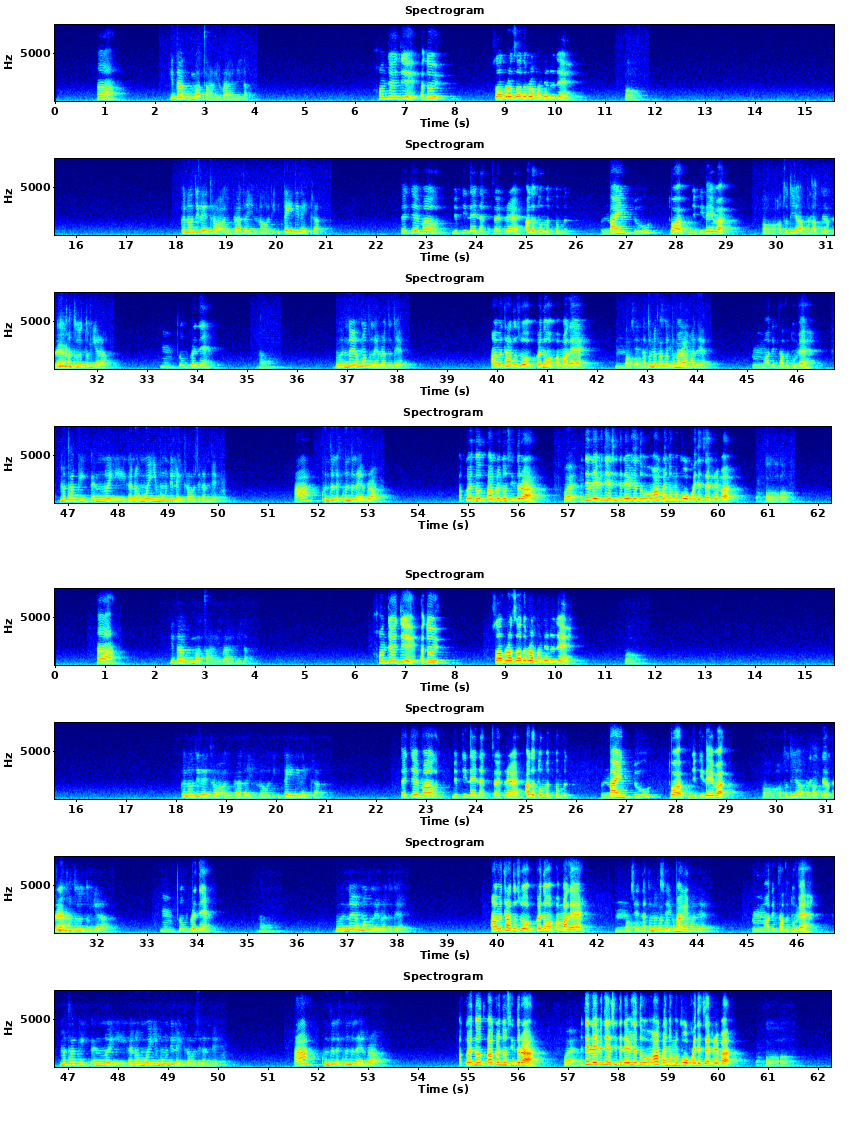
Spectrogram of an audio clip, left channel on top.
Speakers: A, on the right; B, on the left.
A: ꯑꯥ
B: ꯍꯤꯗꯥꯛꯀꯨꯝꯕ ꯆꯥꯔꯤꯕ꯭ꯔꯥ ꯍꯥꯏꯕꯅꯤꯗ
A: ꯈꯪꯗꯦ ꯑꯩꯗꯤ ꯑꯗꯨ ꯆꯥꯕ꯭ꯔꯣ ꯆꯥꯗꯕ꯭ꯔꯣ ꯈꯪꯗꯦ ꯑꯗꯨꯗꯤ꯫
B: ꯑꯣ ꯀꯩꯅꯣꯗꯤ ꯂꯩꯗ꯭ꯔꯣ ꯏꯕ꯭ꯔꯥꯗ ꯏꯜꯂꯣꯗꯤ ꯏꯇꯩꯩꯗꯤ ꯂꯩꯇ꯭ꯔꯥ꯫
A: ꯂꯩꯇꯦ ꯃꯥ ꯗꯌꯨꯇꯤ ꯂꯩꯅ ꯆꯠꯈ꯭ꯔꯦ ꯑꯥꯗ <unintelligible> ꯅꯏꯟ ꯇꯨ ꯇꯨꯌꯦꯞ ꯗ꯭ꯌꯨꯇꯤ ꯂꯩꯌꯦꯕ꯫
B: ꯑꯣ ꯑꯗꯨꯗꯤ
A: ꯑꯗꯨꯒꯤ ꯆꯠꯈ꯭ꯔꯦ
B: ꯑꯗꯨꯗ ꯇꯨꯝꯒꯦꯔꯥ꯫
A: ꯎꯝ ꯇꯣꯡꯈ꯭ꯔꯅꯦ꯫
B: ꯑꯣ ꯅꯣꯏ ꯑꯍꯨꯝꯃꯛ ꯂꯩꯕ꯭ꯔꯥ ꯑꯗꯨꯗꯤ
A: ꯑꯥ ꯃꯊꯛꯇꯁꯨ ꯀꯩꯅꯣ ꯑꯃ ꯂꯩꯌꯦ꯫ ꯎꯝ
B: ꯑꯣ
A: ꯁꯤꯅ
B: ꯑꯣ ꯑꯗꯨ ꯃꯊꯛꯇ
A: ꯁꯤ
B: ꯇꯨꯝꯕ꯭ꯔꯥ
A: ꯃꯥꯒꯤ
B: ꯃꯥꯗꯤ꯫
A: ꯎꯝ ꯃꯥꯗꯤ ꯃꯊꯟꯗ ꯇꯨꯝꯃꯦ꯫
B: ꯃꯊꯛꯀꯤ ꯅꯣꯏꯒꯤ ꯀꯩꯅꯣ ꯃꯣꯏ ꯏꯃꯨꯡꯗꯤ ꯂꯩꯗ꯭ꯔꯣ ꯍꯧꯖꯤꯛꯀꯥꯟꯗꯤ꯫
A: ꯍꯥꯥ
B: ꯈꯨꯟꯗ ꯈꯨꯟꯗ ꯂꯩꯔꯕ꯭ꯔꯣ꯫
A: ꯀꯩꯅꯣ ꯀꯩꯅꯣꯁꯤꯡꯗꯨꯔꯥ
B: ꯍꯣꯏ
A: ꯅꯠꯇꯦ ꯂꯩꯕꯅꯦ ꯁꯤꯗꯤ ꯂꯩꯕꯅꯦ ꯑꯗꯨꯕꯨ ꯀꯩꯅꯣ ꯃꯕꯣꯛ ꯍꯣꯏꯗ ꯆꯠꯈ꯭ꯔꯦꯕ
B: ꯑꯣ ꯑꯣ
